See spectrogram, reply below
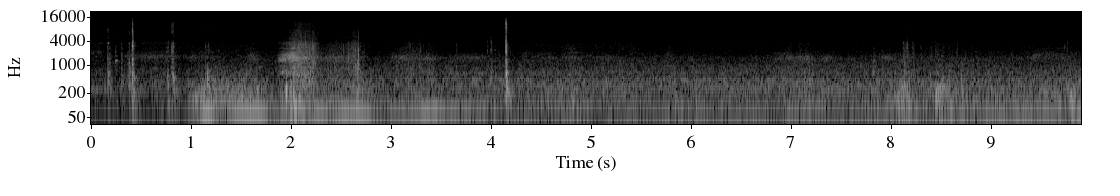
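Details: A vehicle engine idles with low rumble, a few clicks and knocks, and faint distant voices; no animal calls stand out.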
